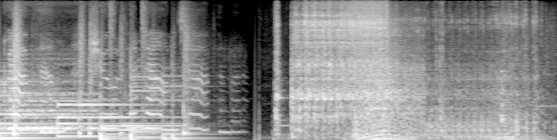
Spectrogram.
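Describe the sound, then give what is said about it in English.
An old car engine cranks with a rough, stuttering whine, briefly cuts out, then catches and roars into a loud, rumbling idle that gradually settles. “One way that old clunker is going to make you feel good again.”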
